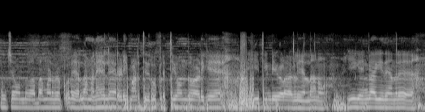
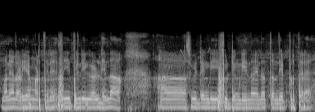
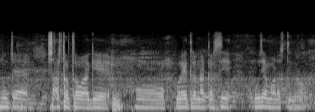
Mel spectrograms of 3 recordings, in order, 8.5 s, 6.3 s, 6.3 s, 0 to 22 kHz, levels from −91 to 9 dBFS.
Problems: background sounds at intervals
